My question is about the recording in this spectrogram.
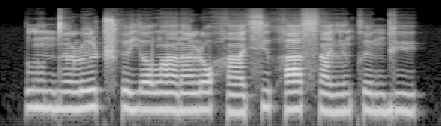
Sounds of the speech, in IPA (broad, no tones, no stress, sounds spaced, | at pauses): l ũ n d œ̃ ɭ ø ʈ͡ʂʰ ø j œ lˠ ã ɾ ã ɭ ɔ h ã sʲ u h a s ã lʲ ũ k ø ŋ ɡ y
